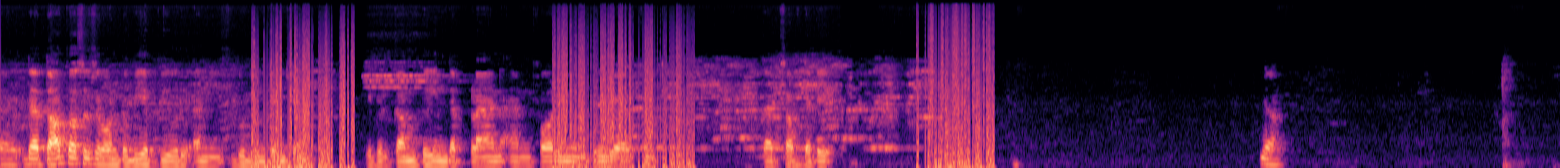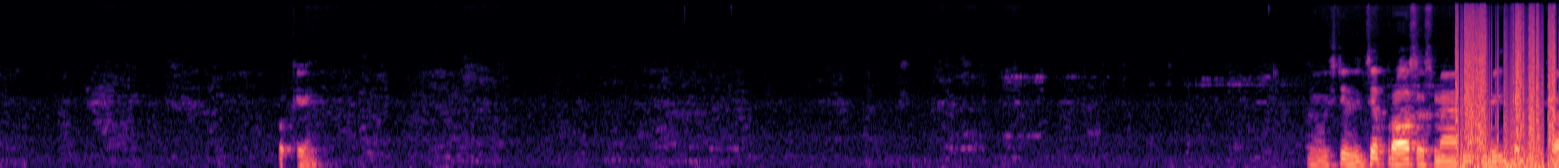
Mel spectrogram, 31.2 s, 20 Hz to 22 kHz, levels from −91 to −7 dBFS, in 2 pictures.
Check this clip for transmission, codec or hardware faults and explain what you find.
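A worn or dirty contact in the cable or connector is making and breaking as it moves, producing loose connector crackle in four bursts of this speech: 2.51–3.53 s, 5.52–6.94 s after "in the plan and", 9.16–9.93 s, and 30.15 s to the end after "still it's a process". Each intermittent contact chops the signal, and any DC on the line adds pops, so the speech is interrupted by irregular scratching crackle.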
